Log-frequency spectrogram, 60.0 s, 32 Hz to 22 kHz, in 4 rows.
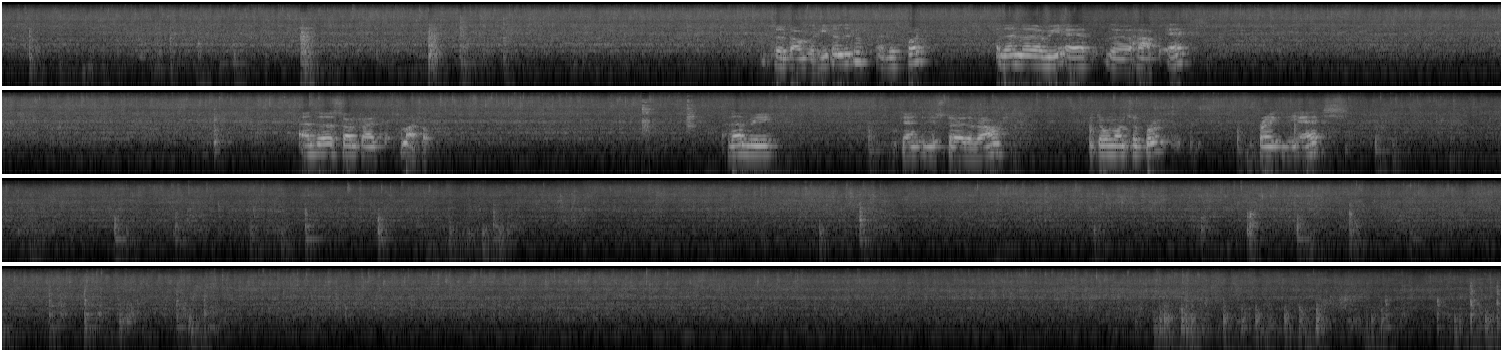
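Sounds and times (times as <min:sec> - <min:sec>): stir-fry sizzling in a frying pan: 0:00.0 - 0:59.9
wooden spatula scraping and tapping: 0:26.8 - 0:29.1, 0:30.0 - 0:35.2, 0:41.9 - 0:43.6, 0:45.0 - 0:47.2, 0:56.4 - 0:59.9.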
